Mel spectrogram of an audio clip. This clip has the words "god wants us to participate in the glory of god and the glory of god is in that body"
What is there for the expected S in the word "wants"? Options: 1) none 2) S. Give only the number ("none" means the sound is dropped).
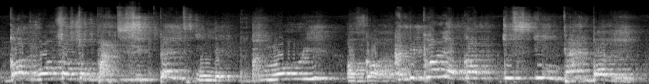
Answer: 2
